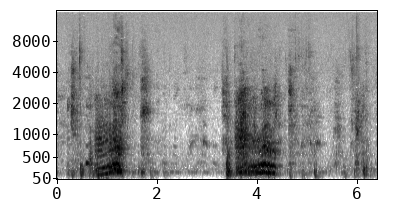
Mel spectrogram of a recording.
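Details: During play, a whippet produces two strong growling bursts about two seconds apart, each harmonic and throaty, followed by softer grumbles and scuffles.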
